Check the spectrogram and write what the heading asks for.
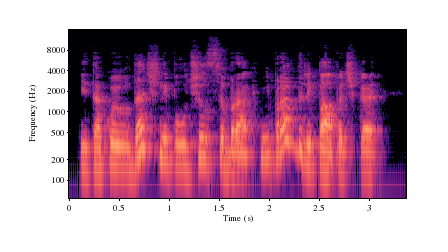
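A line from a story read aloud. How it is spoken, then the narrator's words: Sweet singsong. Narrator (Russian): нежным голоском пропела Марсель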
